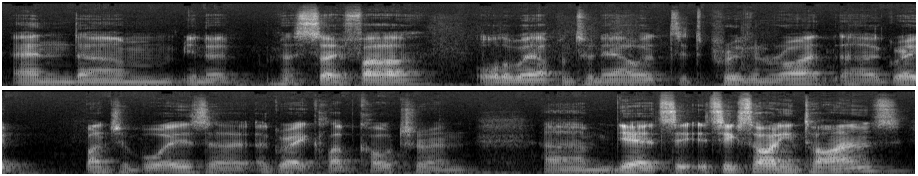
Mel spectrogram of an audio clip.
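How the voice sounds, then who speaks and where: A man's voice: mid-range voice, level tone, normal speed, few pauses. A young Australian man, a footballer, answering questions in a casual interview.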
